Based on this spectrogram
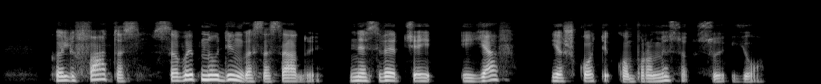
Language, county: Lithuanian, Kaunas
